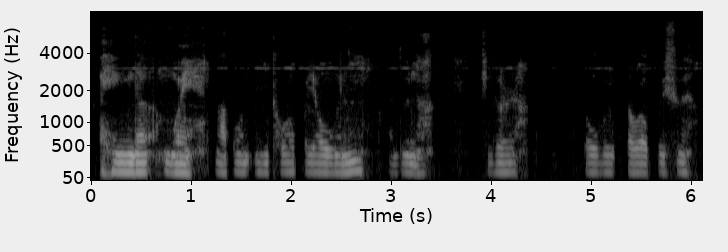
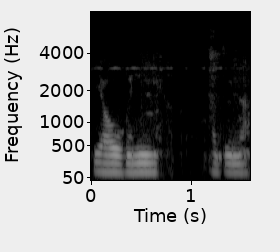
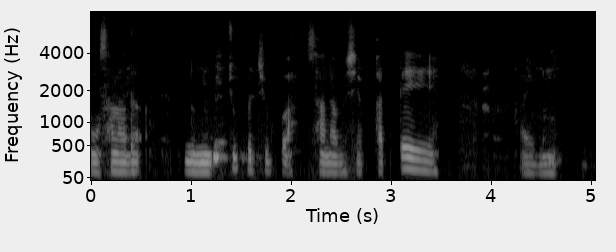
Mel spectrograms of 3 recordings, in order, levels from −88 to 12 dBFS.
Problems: none marked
